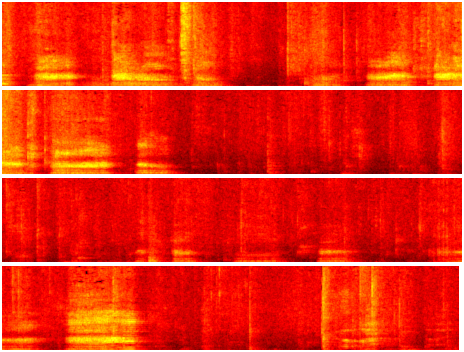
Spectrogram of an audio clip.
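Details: Sejla's Vizsla puppies growling and whining in bunched bursts, dense harmonic grumbles coming in clusters of four or five, then a quieter stretch with scattered shorter calls before another run of growls.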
